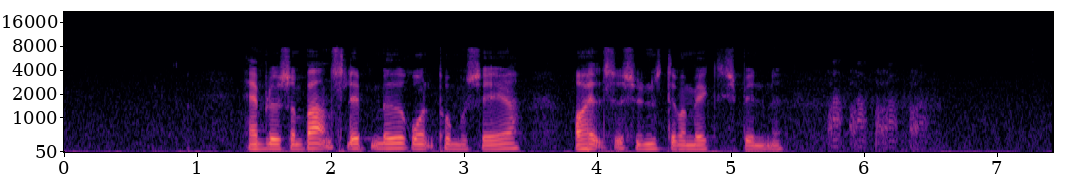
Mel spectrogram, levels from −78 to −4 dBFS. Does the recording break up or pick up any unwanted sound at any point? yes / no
yes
